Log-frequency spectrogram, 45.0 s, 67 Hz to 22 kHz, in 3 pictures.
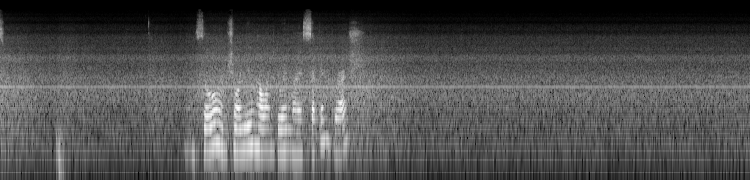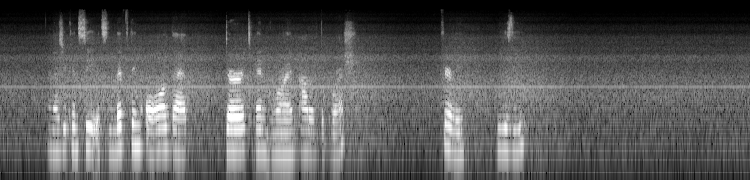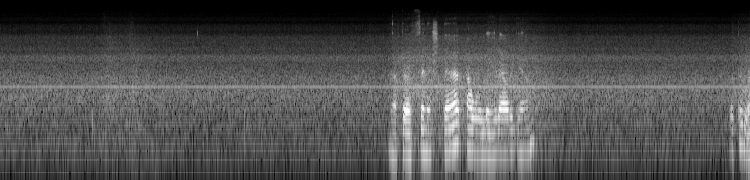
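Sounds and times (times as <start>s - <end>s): faint steady hiss: 0.0s - 45.0s
thin high whine: 0.0s - 45.0s.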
